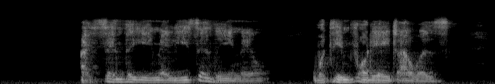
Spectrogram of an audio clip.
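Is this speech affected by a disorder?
Yes: total laryngectomy; total laryngectomy for rare laryngeal cancer, suspected chondrosarcoma, surgeon Dr. Ismail, five operations, 24 days ICU; 25 months since laryngectomy, speaking with voice prosthesis since fifth operation; no natural voice, earlier Stephen Hawking-like voice, prior huskier voice, spasmodic dysphonia diagnosed.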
